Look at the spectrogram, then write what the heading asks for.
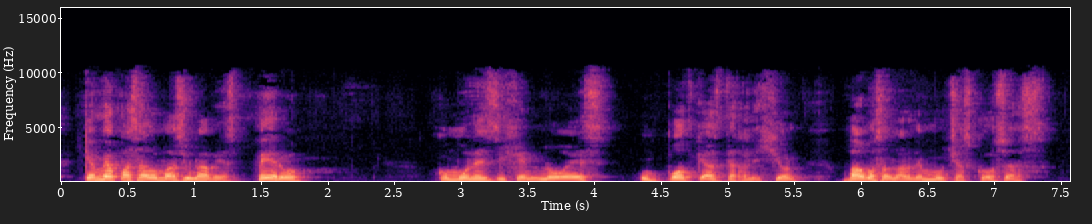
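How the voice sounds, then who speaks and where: This voice has a Mexican accent and a dark, mellow tone. It moves at a moderate pace with ordinary pitch variation. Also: man, fairly high pitch for a man. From Mexico, La Piedad, Michoacán. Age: 20s. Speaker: podcast host. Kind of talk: casual monologue. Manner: casual, slangy.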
